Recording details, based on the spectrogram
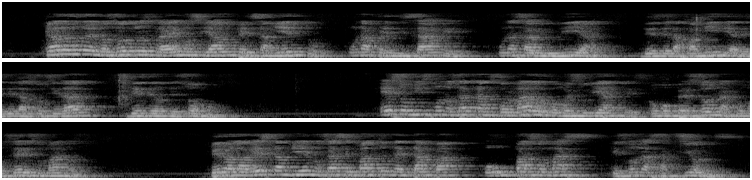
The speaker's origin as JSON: {"language": "Spanish", "town": "Ocosingo", "region": "Chiapas", "country": "Mexico", "said": "yo soy celtal, soy originario de Ocosingo, Chiapas. En celtal me dicen"}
